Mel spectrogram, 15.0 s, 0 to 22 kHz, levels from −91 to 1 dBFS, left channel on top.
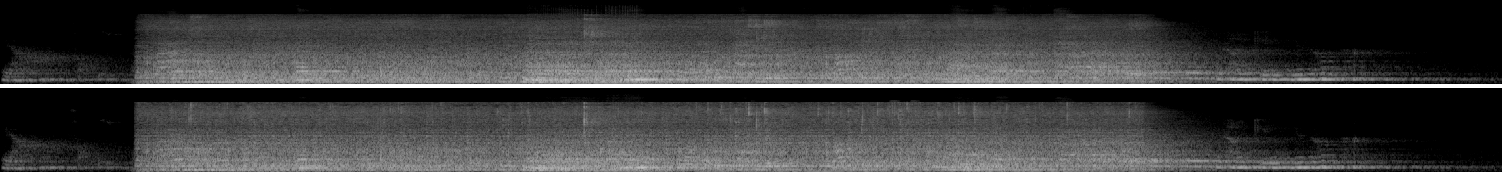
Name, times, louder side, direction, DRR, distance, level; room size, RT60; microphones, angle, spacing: voice 1, 0.0-0.9 2.1-3.1 8.3-9.7 10.6-13.6, right 1 dB, 25° right, -3 dB, 1.5 m, -42 dB
sound 1, 1.3-11.4, right 1 dB, 85° right, 1.9 m, -35 dB
sound 2, 1.5-1.8 2.9-3.4 4.4-4.5 4.9-6.4 6.9-7.1 7.3-7.5 8.2-8.6 9.4-11.3, left 1 dB, 75° left, 3.6 m, -34 dB
voice 2, 3.6-4.8 6.0-7.9 8.3-9.4, left 1 dB, 60° right, 0 dB, 1.4 m, -36 dB
13.5 x 13.5 x 4.8 m, 2.7 s
head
